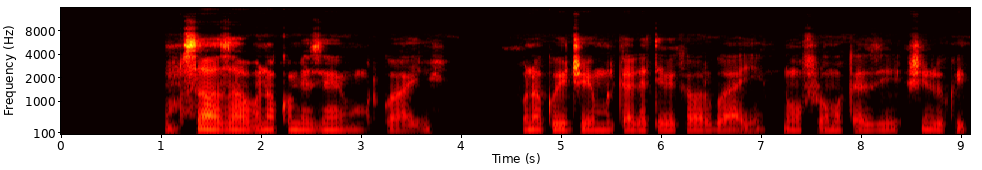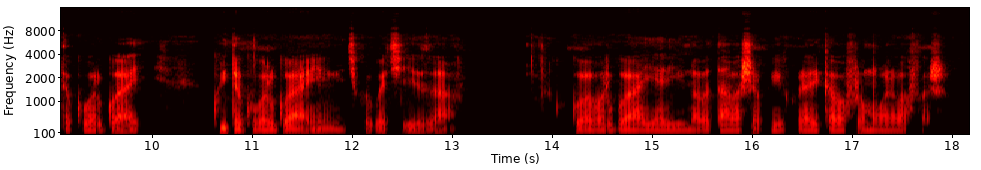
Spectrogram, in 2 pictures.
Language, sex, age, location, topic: Kinyarwanda, male, 18-24, Kigali, health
